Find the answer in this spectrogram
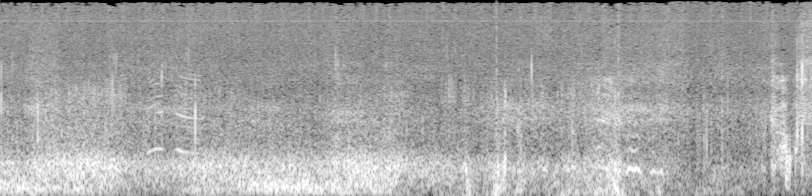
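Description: Skis rushing through deep powder snow with wind on a helmet camera's microphone, dying down about halfway through as the skier slows to a stop in the deep snow.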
